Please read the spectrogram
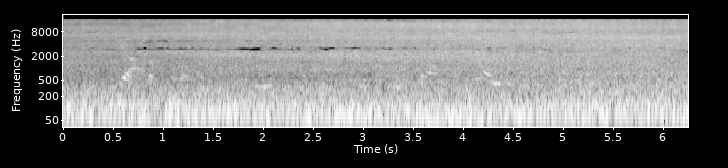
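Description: Wind rushing over the microphone of a moving bicycle: a steady, deep rush of noise with faint voices underneath.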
